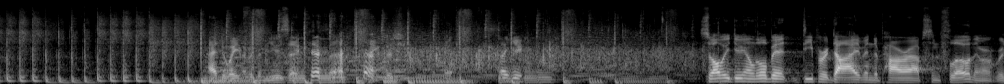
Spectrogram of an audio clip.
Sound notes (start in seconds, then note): 1.6 upbeat music; 2.1 audience applauding; 2.9 laughing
